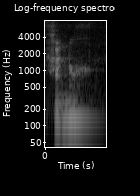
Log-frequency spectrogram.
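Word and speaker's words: חֲנוֹךְ: porque le llevó dios es un nombre de origen hebreo que se pronuncia jano qué significa dedicado esto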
